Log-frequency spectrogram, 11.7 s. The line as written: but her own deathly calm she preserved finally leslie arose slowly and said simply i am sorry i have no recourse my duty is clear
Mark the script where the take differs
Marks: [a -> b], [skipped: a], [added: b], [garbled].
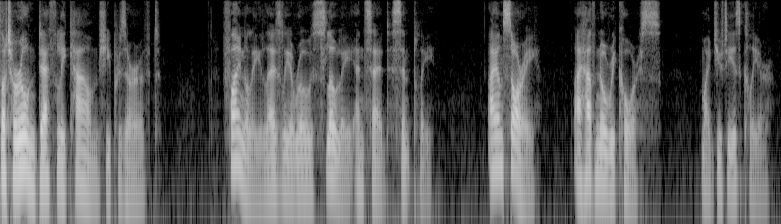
but her own deathly calm she preserved finally leslie arose slowly and said simply i am sorry i have no recourse my duty is clear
